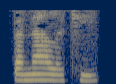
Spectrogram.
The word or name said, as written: banality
